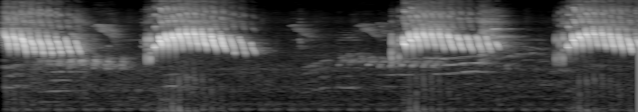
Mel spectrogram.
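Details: Asian pied starling singing persistently: loud bursts of harsh, pulsed high notes, each lasting about half a second, repeated roughly every one and a half seconds with quieter chatter between.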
